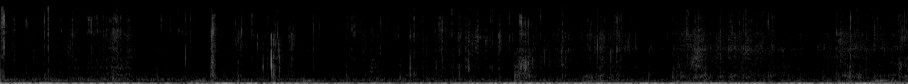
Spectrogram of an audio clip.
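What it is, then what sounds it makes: Sequin fabric sleep mask being scratched. Fingertips and nails rub and scratch across a flip-sequin sleep mask, plastic sequins on fabric, fitted on a mannequin head. The result is a steady, close crinkling and scratching rustle with bright, sharp flicks as the sequins flip, over a constant low hum.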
